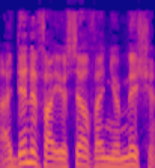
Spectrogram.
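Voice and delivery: no-nonsense, clipped voice. Narrator reads Zane demanding a patrolling soldier identify himself, curt. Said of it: "Zane said curtly".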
